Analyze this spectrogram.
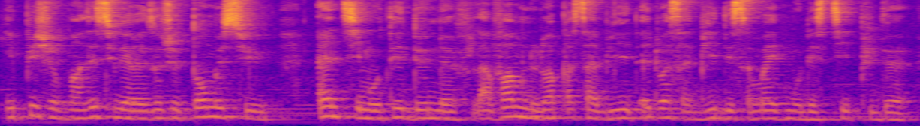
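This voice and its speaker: Low-voiced woman giving a testimony. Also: fast talker. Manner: animated storytelling, acting out dialogue. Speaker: testimony speaker. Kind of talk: religious testimony. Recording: echoey room with faint music.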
